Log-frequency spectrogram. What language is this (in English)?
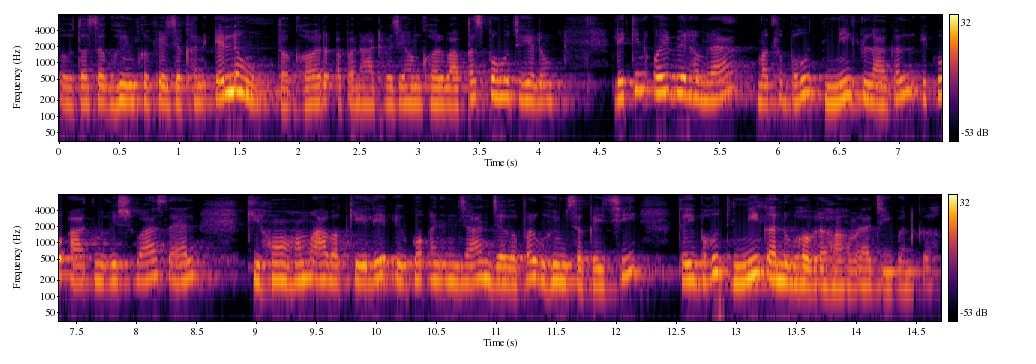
Maithili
